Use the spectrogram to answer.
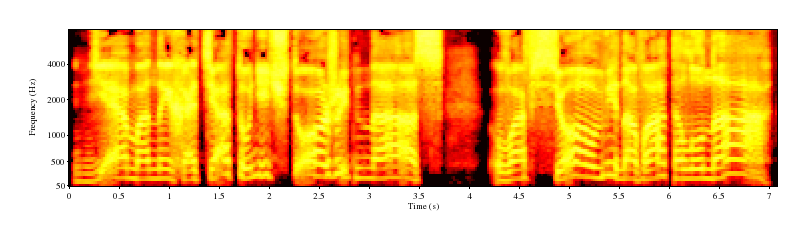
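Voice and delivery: put-on old lady's high, drawn-out wailing; wailing lament. A narrator's reading. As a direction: lament loudly, stretching words in a high voice. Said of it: "запричитала госпожа Баужей".

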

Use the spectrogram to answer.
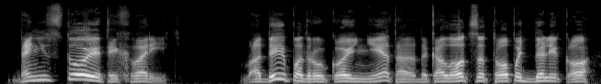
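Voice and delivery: loud, grumbling troll objection; complaining troll. A narrator's reading. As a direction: object loudly as a lazy troll. Disguised voice stirs up trolls.

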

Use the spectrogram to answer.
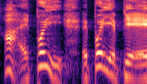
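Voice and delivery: ordinary talk

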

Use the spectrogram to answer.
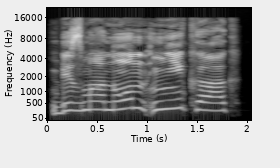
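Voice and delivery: high, drawn-out yell. A narrator's reading. Someone shouting in from the corridor, yelling. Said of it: "заорали из коридора".

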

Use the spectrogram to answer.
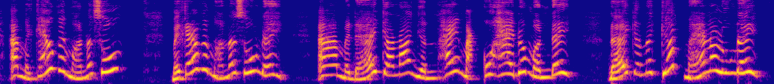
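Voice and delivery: high, fast, menacing ghost voice; yelling ghost woman. Acted. Ghost urges the other to uncover victims, high spiteful yelling. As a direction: cry out spitefully in a high pitch, without much volume. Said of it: "bà la làng lên".

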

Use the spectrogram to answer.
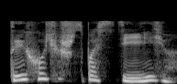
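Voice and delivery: ordinary delivery

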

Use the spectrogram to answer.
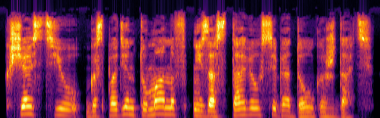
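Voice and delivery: ordinary delivery

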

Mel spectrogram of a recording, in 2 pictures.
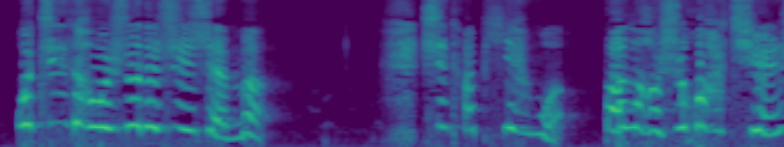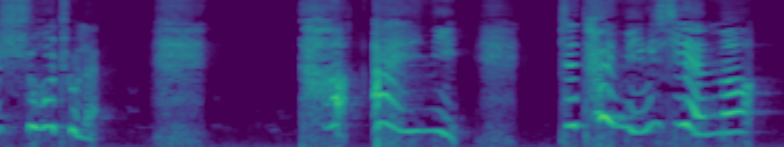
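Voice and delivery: put-on very high, impassioned girl's voice; agitated insistence. A narrator's reading. Girl tells the man her aunt loves him, agitated. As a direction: insist in high-pitched, wounded outrage.

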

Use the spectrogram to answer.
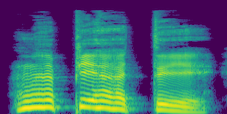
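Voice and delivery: very slow, mannered theatrical drawl; affected drawl. Acted. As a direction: ham it up like a stage magician. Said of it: "манерно протянул брат".

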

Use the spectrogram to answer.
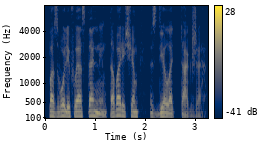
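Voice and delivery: ordinary delivery, nothing marked

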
